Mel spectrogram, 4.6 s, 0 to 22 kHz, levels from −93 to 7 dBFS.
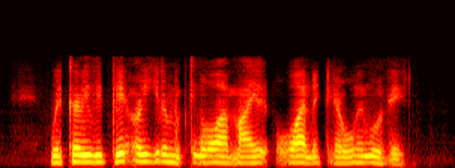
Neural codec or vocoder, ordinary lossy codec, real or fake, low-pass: codec, 16 kHz, 0.5 kbps, FreqCodec, larger model; none; fake; 5.4 kHz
